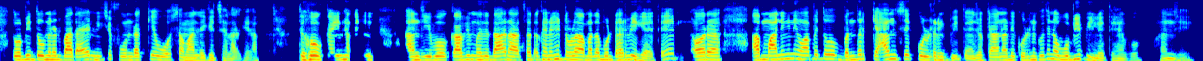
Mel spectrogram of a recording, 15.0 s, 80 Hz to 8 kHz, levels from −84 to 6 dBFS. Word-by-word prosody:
तो 170 - +4
अभी 180 +2 -1
2 180 +1 +3
मिनट 175 0 +1
बाद 160 -2 +5
आया 155 +4 +2
नीचे 170 +3 -6
फ़ोन 160 -1 -4
रख 160 - +1
के, 190 - -3
वो 155 -3 -1
सामान 135 -4 -1
लेके 120 0 -4
चला 105 -3 -9
गया। 110 - -13 0.5
तो 175 +2 +6
कहीं 175 0 -4
न 180 - +1
कहीं, 175 - -8 0.5
हाँ 150 - +3
जी 160 0 -1
वो 165 +1 +2
काफ़ी 160 +3 +5
मज़ेदार 170 0 +2
हादसा 155 +1 +3
था, - - -8
तो 170 - -5
कहीं 180 -1 -1
न - - 0
कहीं 200 0 +1
थोड़ा 170 -1 +5
मतलब 165 0 0
वो 170 - +1
डर 160 +1 +1
भी 175 -1 +1
गए 115 -3 -2
थे। 205 +5 -4 0.3
और 170 +1 +5
आप 165 -1 0
मानेंगे 180 +4 +4
नहीं 215 -2 -4
वहाँ 185 -1 +3
पे 195 - -4
तो 205 -1 +1 0.2
बंदर 180 +5 -2 0.2
कैन 190 +4 +2
से 195 - -2
कोल्ड 170 -5 -1
ड्रिंक 155 -2 -3
पीते 115 0 -7
हैं। 110 - -4
जो 130 +1 -4
कैन 145 +1 -2
वाली 155 +1 -1
कोल्ड 155 0 -5
ड्रिंक 165 0 -3
होती 175 +4 -4
है 210 - -3
ना, 190 - +2
वो 170 -1 0
भी 190 +4 0
पी 155 - -4
लेते 115 -1 -7
हैं 110 - -7
वो। 110 +3 -15 0.3
हाँ 110 - -7
जी। 125 +4 -14
165 Hz, 265 wpm, -23 LUFS, 150-175 Hz, 0.5 s, तो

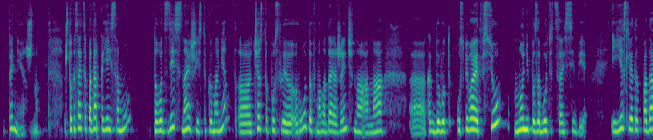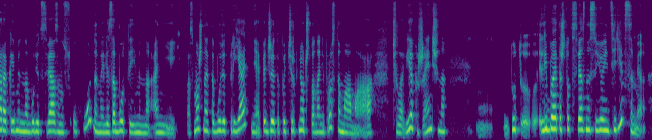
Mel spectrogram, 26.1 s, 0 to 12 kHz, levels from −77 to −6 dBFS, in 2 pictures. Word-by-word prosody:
Конечно. 255 -7 -4 0.5
Что 225 +4 +1
касается 275 +1 +1
подарка 275 +1 +3
ей 260 0 +2
самой, 255 - -1 0.4
то 225 - +3
вот 235 -1 +3
здесь, 295 +7 0
знаешь, 255 +2 +2
есть 225 0 -5
такой 235 -1 -1
момент, 230 +4 0 0.2
а. 205 +1 +1
Часто 270 +4 -2
после, 235 -2 0
э, 205 0 +2
родов 250 -1 -1
молодая 210 0 -1
женщина, 230 -4 -2
она, 215 +5 -1 0.5
а, 165 +1 -6
как 220 -1 -2
бы 225 +2 +6
вот 225 0 +2
успевает 250 0 +5
всё, 390 - +2 0.2
но 230 +5 +6
не 265 0 +9
позаботится 230 -1 +2
о - - -1
себе. 210 0 -8 0.5
И 220 - -3
если 270 +4 +3
этот 250 -1 -1
подарок 240 -1 +3
именно 225 -2 +1
будет 215 0 -1
связан 215 -2 0
с 195 +2 -16
уходом 225 - -4
или 195 0 -1
заботой 215 0 0
именно 185 -2 -3
о 195 - -5
ней, 190 -1 -6
возможно, 255 +1 -3
это 220 -1 -4
будет 230 0 0
приятнее. 230 - -3
Опять 230 -2 -2
же, 230 - +5
это 230 0 0
подчеркнёт, 230 +3 -3
что 205 -5 -6
она 200 0 -4
не 195 -1 -5
просто 270 -2 -4
мама, 185 -4 -2
а - - -5 0.4
человек, 210 - -2
женщина. 220 +2 -3 0.6
М. - - -20 0.2
Н - - -12
тут, 260 -1 0
э, - - -5 0.3
либо 265 +3 +6
это 275 0 +4
что-то 270 +1 -5
связано 260 0 +3
с 255 +1 -6
её 250 +1 +2
интересами, 270 - -2
230 Hz, 170 wpm, -23 LUFS, 210-260 Hz, 0.6 s, не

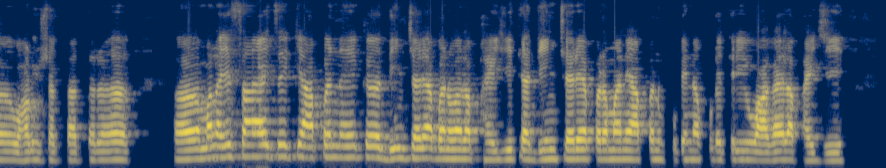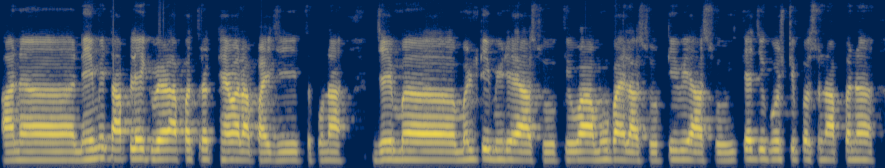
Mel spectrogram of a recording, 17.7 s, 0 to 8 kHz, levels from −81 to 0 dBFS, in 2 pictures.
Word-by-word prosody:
वाढू 150 +1 -2
शकतात. 150 0 -5
तर 155 0 -5
अ, 155 0 +1 0.5
अ, 165 +1 +6
मला 190 +3 +2
हे 205 +2 0
सांगायच 210 0 +2
आहे 210 - -2
की 210 +1 -4
आपण 200 +1 +1
एक 200 0 -4 0.2
दिनचर्या 180 +1 +1
बनवायला 170 0 +4
पाहिजे. 155 +1 -6
त्या 165 - +2
दिनचर्याप्रमाणे 165 0 +1
आपण 160 +1 0
कुठे 160 - -9
ना 160 0 -2
कुठेतरी 155 0 -9
वागायला 155 0 +3
पाहिजे. 140 0 -7 0.5
अन 150 +1 +2 0.6
नेहमीच 175 +3 -2
आपल्या, 170 +1 +3
एक 170 -1 -6
वेळापत्रक 165 0 +2
ठेवायला 155 -1 +4
पाहिजे. 145 +1 -3
तर - - -10
पुन्हा 150 0 0 0.4
जे 160 +1 +1
म 160 - -3
अ, 155 -1 +5
मल्टीमीडिया 160 -1 0
असो 145 0 -3
किंवा 150 0 +3
मोबाईल 160 0 0
असो, 145 0 -1
टीव्ही 160 0 -5
असो 145 0 -6
इत्यादी 165 +3 -2
गोष्टीपासून 165 -1 -6
आपण 155 +1 -1
अ, 155 -1 +1
160 Hz, 155 wpm, -14 LUFS, 150-170 Hz, 0.6 s, अ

